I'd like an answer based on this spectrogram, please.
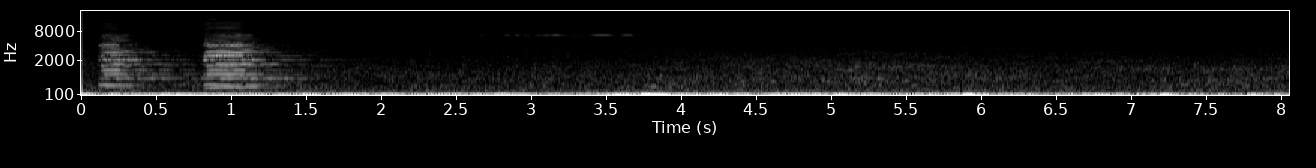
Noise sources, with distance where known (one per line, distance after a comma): car horn, far
unidentified human voice, far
